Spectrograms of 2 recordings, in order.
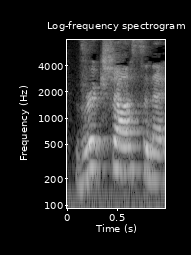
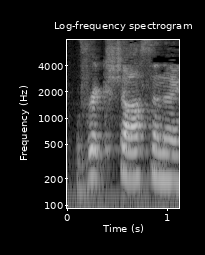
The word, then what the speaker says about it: Vrikshasana: Vrikshasana is spelled V-R-K, Vrik, A-S-A-N-A, Vrikshasana, tree pose.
